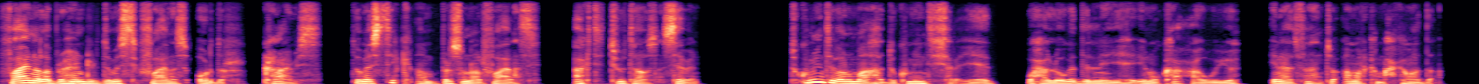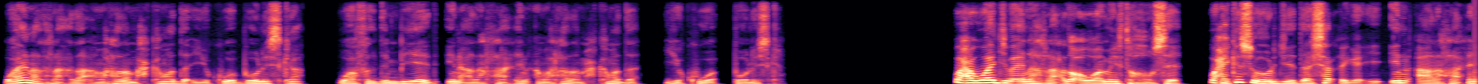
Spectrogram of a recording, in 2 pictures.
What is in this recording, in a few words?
introduction somali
